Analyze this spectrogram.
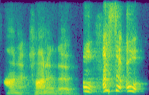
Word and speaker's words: Hannah: And I've lost, Hannah. Hannah, okay. Zach, can I take Hannah?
